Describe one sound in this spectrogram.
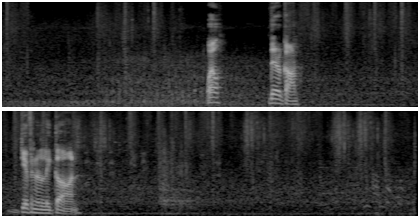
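Footsteps crunch over dirt and leaves.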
